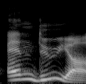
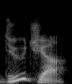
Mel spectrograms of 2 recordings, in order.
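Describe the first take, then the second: First: The word begins with an N sound. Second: The word begins with a D sound. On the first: The speaker calls it wrong. "like this" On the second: The speaker calls it right. "You don't pronounce the N. So just Duja"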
